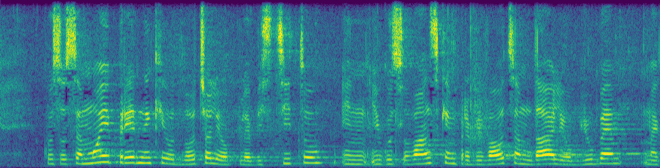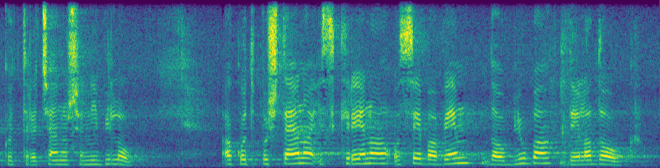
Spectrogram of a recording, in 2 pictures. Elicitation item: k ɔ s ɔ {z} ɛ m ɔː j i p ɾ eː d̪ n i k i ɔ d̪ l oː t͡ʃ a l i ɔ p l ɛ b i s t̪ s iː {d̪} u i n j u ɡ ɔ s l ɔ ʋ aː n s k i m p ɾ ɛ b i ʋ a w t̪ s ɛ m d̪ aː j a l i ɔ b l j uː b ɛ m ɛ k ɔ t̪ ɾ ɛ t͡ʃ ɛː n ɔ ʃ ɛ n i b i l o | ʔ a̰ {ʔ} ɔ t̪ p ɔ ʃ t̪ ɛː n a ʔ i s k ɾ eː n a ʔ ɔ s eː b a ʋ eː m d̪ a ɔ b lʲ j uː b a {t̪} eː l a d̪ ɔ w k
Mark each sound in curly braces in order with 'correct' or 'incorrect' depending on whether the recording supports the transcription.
incorrect: s, incorrect: t̪, incorrect: k, incorrect: d̪

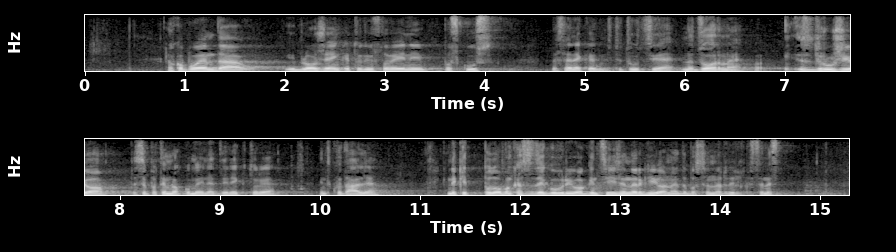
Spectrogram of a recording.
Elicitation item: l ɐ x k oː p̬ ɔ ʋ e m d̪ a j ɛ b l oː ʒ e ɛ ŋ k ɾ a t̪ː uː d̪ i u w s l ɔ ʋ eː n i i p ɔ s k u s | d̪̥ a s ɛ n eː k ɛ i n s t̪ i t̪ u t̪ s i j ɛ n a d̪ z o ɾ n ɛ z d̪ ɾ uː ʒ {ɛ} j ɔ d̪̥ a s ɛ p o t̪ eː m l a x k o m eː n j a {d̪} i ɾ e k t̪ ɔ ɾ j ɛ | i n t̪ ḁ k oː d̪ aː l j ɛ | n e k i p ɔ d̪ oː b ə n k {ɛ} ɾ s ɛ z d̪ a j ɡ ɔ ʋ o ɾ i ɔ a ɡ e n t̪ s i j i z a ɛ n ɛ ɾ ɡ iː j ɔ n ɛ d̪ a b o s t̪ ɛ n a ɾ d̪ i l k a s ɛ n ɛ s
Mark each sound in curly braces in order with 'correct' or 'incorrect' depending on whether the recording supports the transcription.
incorrect: i, correct, incorrect: a

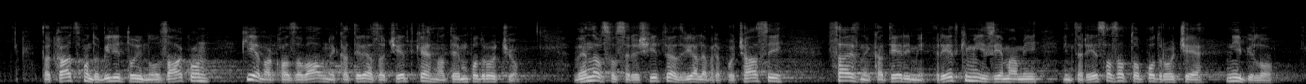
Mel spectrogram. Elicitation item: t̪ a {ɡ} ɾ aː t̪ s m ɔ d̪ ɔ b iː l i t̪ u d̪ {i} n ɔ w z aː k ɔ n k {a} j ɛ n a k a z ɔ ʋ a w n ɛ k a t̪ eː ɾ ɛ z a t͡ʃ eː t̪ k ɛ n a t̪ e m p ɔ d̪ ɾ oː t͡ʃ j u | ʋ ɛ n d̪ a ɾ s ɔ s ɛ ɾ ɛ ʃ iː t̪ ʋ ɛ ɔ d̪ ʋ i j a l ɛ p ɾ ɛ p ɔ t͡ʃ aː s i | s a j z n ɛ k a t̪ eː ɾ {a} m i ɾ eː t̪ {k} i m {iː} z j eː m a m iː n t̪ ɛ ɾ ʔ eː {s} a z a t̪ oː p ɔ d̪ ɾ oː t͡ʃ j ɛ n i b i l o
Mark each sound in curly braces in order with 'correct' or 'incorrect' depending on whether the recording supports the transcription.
incorrect: k, correct, incorrect: i, incorrect: i, correct, correct, correct

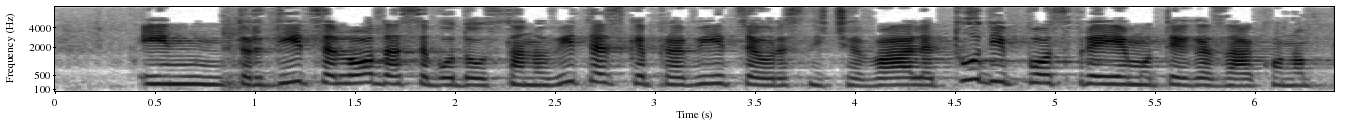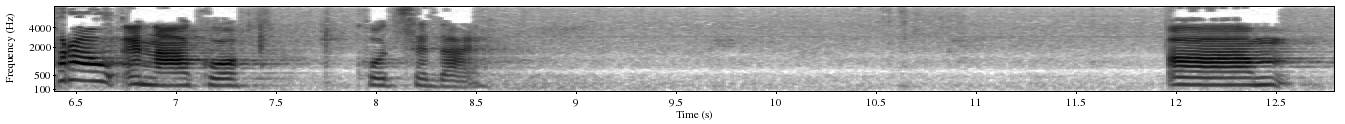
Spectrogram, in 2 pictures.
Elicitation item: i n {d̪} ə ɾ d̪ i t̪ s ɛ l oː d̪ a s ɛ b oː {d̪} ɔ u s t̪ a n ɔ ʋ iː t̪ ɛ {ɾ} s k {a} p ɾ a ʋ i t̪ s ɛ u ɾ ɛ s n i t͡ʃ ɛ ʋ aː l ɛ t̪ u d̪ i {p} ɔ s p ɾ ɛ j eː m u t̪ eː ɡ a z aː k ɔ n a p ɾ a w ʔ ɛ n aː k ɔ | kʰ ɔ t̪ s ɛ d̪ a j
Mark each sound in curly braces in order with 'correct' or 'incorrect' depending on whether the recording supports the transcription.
incorrect: t̪, correct, incorrect: l, incorrect: ɛ, correct

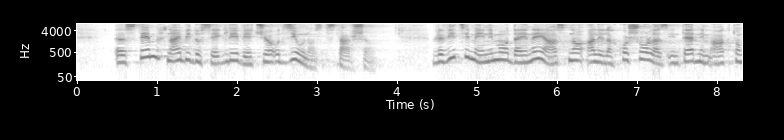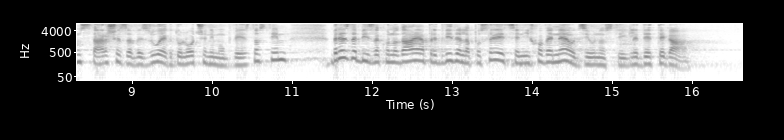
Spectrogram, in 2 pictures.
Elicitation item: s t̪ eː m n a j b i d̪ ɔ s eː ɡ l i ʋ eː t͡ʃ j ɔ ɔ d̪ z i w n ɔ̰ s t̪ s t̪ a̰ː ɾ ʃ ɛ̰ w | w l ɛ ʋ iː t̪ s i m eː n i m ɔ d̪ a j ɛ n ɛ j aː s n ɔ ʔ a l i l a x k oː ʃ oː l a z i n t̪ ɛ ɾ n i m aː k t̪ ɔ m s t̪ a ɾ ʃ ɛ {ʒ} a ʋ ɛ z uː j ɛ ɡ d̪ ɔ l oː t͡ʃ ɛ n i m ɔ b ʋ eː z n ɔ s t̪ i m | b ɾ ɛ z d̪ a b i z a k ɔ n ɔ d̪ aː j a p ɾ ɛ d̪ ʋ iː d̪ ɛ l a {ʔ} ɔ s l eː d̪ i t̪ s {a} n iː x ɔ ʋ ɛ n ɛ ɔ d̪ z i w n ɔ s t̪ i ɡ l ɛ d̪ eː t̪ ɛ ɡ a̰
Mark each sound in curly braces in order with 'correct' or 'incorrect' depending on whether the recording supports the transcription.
incorrect: z, incorrect: p, incorrect: ɛ

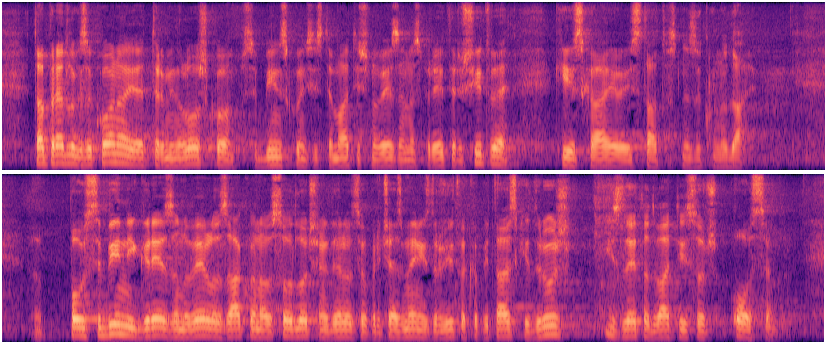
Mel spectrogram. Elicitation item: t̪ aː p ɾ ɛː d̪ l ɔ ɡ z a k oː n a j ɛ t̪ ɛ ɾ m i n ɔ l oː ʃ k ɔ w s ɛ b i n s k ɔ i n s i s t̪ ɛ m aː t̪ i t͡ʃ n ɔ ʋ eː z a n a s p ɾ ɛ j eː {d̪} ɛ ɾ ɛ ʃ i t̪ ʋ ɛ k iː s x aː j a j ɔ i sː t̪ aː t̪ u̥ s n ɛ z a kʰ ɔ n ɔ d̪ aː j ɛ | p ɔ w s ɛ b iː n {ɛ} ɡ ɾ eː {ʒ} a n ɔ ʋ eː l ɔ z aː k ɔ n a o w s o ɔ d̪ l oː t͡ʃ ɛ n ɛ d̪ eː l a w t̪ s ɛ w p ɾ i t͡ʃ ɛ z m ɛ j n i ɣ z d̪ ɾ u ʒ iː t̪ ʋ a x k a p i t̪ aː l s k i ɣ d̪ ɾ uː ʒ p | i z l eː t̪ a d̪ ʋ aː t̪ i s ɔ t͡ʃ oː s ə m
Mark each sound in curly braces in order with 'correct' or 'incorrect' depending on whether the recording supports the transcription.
incorrect: t̪, incorrect: i, incorrect: z

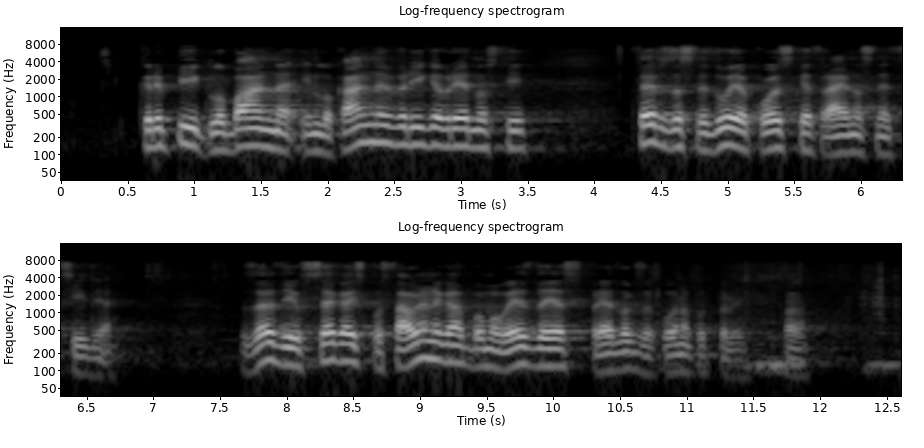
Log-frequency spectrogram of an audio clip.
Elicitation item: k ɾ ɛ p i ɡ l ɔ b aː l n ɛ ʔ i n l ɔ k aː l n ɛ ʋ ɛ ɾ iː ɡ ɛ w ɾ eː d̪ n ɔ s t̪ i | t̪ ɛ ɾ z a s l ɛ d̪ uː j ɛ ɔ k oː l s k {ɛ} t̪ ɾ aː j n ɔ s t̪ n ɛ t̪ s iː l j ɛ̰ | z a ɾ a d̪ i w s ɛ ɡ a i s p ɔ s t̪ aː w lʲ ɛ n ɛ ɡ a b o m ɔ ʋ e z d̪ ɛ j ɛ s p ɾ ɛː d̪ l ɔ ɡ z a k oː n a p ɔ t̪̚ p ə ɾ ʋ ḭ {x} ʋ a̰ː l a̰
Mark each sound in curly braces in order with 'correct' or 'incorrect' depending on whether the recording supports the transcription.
correct, correct

